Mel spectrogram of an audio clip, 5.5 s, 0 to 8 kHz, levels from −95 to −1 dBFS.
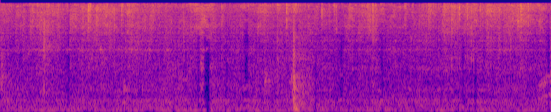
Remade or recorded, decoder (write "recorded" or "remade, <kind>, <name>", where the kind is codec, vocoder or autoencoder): remade, codec, DAC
